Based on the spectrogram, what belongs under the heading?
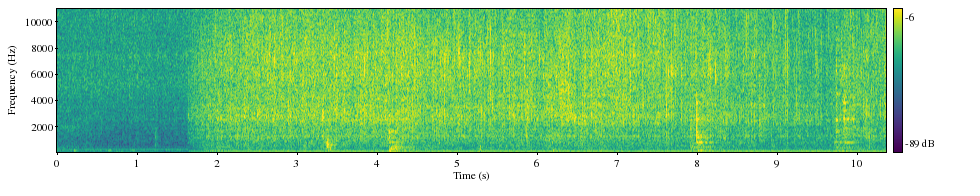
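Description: Chicken tenders sizzling in hot olive oil in a stainless-steel skillet. The sizzle starts abruptly about two seconds in and stays loud and steady, with a few short clinks of metal tongs against the pan as the pieces are turned and lifted.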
